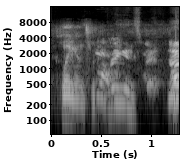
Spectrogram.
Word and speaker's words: Klingensmith: him on Instagram today's guest was Smith I I screwed it up at the beginning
